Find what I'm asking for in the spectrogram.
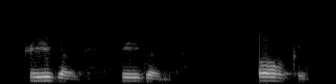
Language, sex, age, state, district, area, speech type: Punjabi, male, 60+, Punjab, Bathinda, urban, conversation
